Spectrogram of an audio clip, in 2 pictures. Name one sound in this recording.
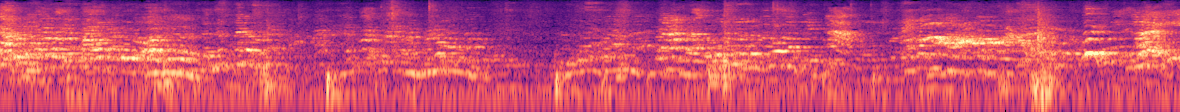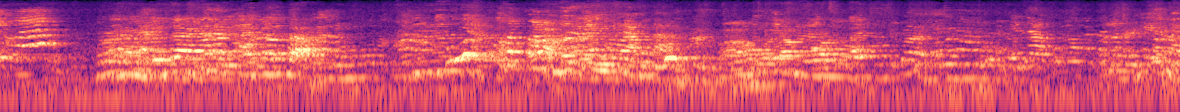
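A crowd of women and children chatter and call out close by.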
